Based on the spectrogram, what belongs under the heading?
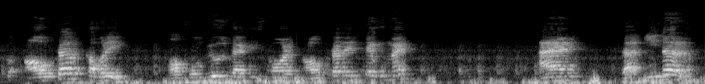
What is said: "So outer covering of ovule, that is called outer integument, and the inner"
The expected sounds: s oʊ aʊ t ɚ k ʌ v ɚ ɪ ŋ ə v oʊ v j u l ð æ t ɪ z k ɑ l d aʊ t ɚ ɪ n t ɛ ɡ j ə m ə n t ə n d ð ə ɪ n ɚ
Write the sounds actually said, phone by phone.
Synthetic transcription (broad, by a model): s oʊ aʊ t ɚ k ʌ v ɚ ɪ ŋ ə f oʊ b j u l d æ t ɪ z k ɑ l d aʊ t ɚ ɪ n t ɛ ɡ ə m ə n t ə n d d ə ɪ n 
